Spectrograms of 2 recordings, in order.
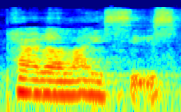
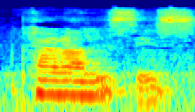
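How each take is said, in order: First: The third syllable has an 'eye' vowel. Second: The third syllable has a short 'ih' vowel. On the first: The speaker calls it wrong. "শব্দটা সবাই যেভাবে উচ্চারণ করে থাকে সাধারণত" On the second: The speaker calls it right. "এই শব্দের সঠিক উচ্চারণ হলো"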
